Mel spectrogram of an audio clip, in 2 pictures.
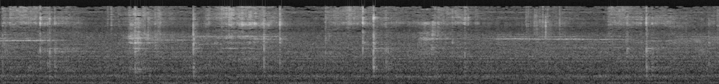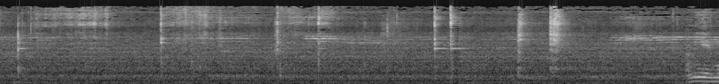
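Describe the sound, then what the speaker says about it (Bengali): A spoon stirs custard milk in a pot on the stove, giving soft repeated scraping and light metallic clinks against the pot over a steady low background. "কাস্টার্ড দিয়ে তো নাড়তে হয় বন্ধুরা, নাহলে তলে লেগে যাবে।"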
